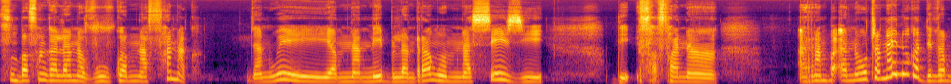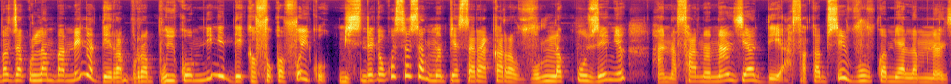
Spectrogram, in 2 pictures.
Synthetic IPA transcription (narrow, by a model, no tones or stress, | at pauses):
fumbəfaŋɡalanəvuvukaminafanakə̥ | zaniweaminamebilaɳɖ͡ʐaŋaminasezi | d̪efafanə | rambanauaʈ͡ʂanajnokəd̪eɳrambazakulambameŋəd̪eɾabuɾabuikaminiɲid̪ekafokəfoikṵmisiɳɖ͡ʐekʲəkusasaŋimampjasaɾakaɾavulunəkuzeɲahanafananand͡ʒiand̪ea̰fakamisevuvukamialaminanzi̥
